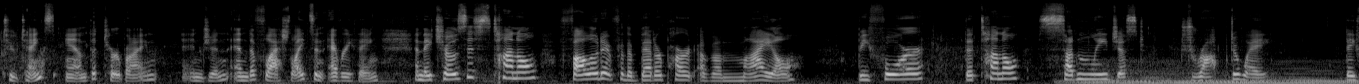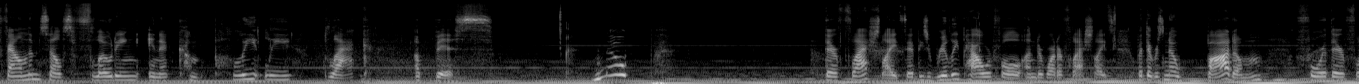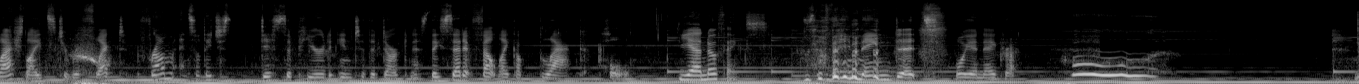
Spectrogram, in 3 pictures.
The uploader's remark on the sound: Come with us on location to Dos Palmas cenote in Mexico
